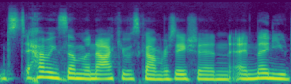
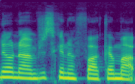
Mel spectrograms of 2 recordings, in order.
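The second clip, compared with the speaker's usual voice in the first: unbothered, matter-of-fact, calm, even-keeled tone. Retelling a security guard's words to a coworker during a fight: imitating saying it quietly. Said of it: "you said it so quietly".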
